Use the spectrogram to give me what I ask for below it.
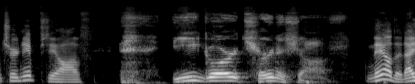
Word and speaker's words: Chernyshov: Oh, the guy I said who I can't pronounce his name, Chernivtsev. Igor Chernyshov.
